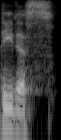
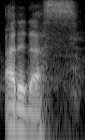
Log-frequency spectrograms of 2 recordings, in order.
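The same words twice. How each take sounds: First: It is said the American way. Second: It is said the Australian way. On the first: "in America, they call it Adidas" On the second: "in Australia, we call it Adidas"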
